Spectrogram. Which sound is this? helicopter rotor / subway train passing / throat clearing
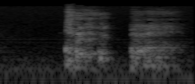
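throat clearing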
